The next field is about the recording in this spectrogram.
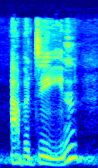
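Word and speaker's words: abrdn: Aberdeen is calling itself Aberdeen. That's Aberdeen without, well, any of the E's. It's spelled A-B, well, we'll show you at the bottom of the screen, and then you'll see, there we go, A-B-R-D-N.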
